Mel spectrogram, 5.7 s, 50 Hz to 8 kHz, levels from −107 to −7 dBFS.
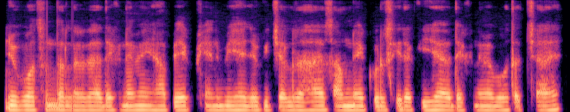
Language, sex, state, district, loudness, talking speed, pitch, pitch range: Hindi, male, Chhattisgarh, Raigarh, -20 LUFS, 315 wpm, 110 Hz, 110-115 Hz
